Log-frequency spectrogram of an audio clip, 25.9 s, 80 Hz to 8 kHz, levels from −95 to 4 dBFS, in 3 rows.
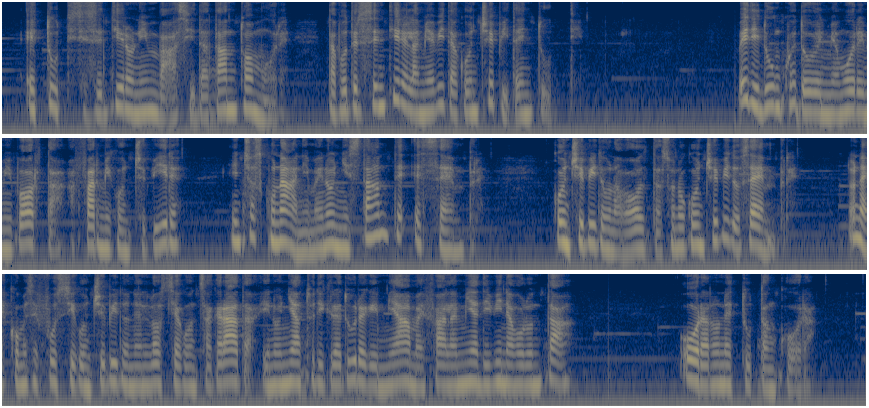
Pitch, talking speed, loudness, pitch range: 170 Hz, 155 wpm, -37 LUFS, 160-195 Hz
